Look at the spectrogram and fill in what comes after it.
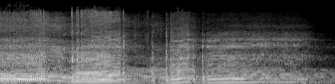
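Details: TC125 two-stroke dirt bike after carb clean, new fuel line and filter, spark plug swapped: revs freely with throttle blips and settles without stumbling or misfire; runs like a dream.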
